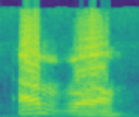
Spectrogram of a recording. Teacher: الراء طبعا مشددة لأنها مدغمة في اللام، وهي مفخمة لأنها مفتوحة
